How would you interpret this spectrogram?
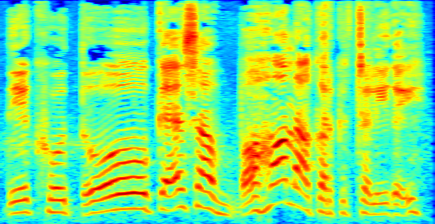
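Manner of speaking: ordinary talk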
